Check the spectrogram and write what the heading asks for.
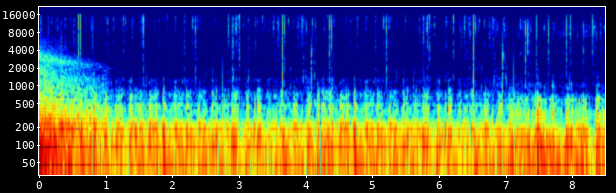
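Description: Cinematic logo sound effect: a deep boom dying away over the first second, then a low rumble with scattered crackles.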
